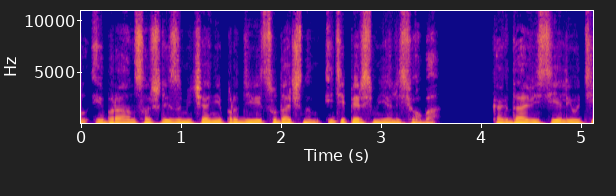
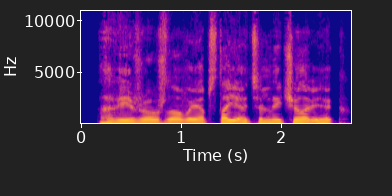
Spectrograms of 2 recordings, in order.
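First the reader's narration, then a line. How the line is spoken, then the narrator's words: Belly-shaking laughter. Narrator (Russian): засмеялся, тряся животом башка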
